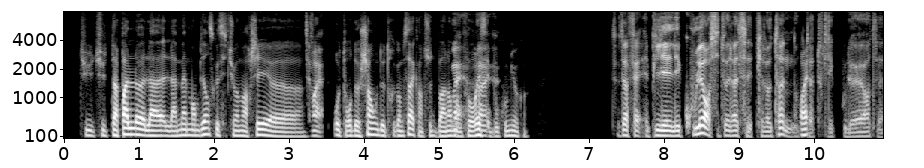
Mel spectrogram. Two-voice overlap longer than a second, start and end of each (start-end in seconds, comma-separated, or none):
none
